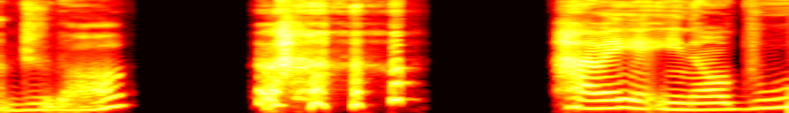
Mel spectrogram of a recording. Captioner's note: laughs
